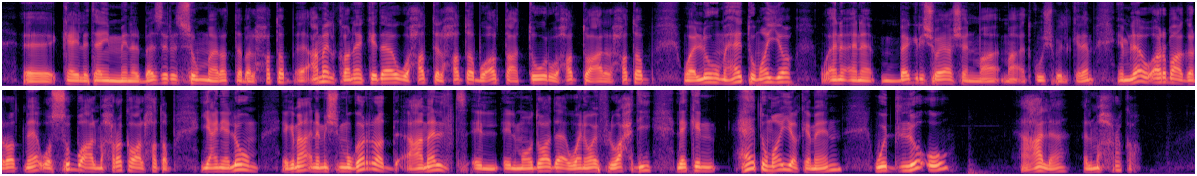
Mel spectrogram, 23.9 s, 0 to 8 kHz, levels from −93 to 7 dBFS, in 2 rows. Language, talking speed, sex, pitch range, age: Arabic, 145 wpm, male, 105-140 Hz, 40-59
